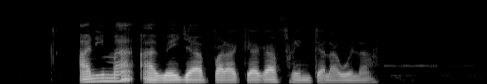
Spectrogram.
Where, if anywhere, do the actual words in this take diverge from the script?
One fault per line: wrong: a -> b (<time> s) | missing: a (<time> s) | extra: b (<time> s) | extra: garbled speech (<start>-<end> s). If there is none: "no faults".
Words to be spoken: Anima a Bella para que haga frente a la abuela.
no faults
